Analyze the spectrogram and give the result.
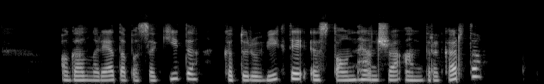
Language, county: Lithuanian, Klaipėda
